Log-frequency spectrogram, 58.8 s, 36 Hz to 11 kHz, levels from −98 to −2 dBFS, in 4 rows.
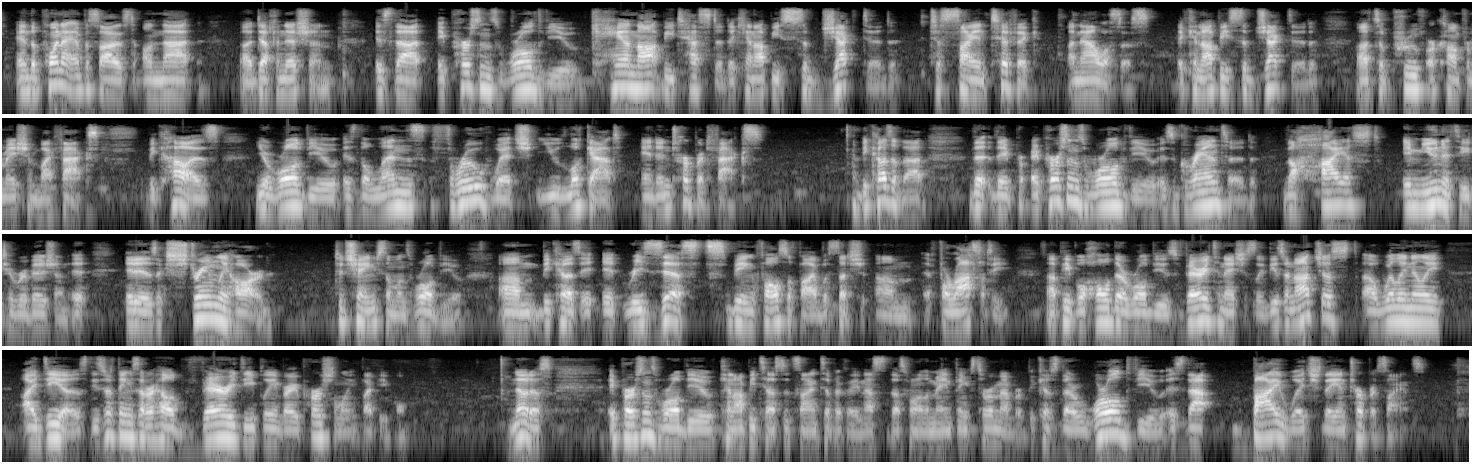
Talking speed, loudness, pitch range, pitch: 145 wpm, -19 LUFS, 105-145 Hz, 125 Hz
